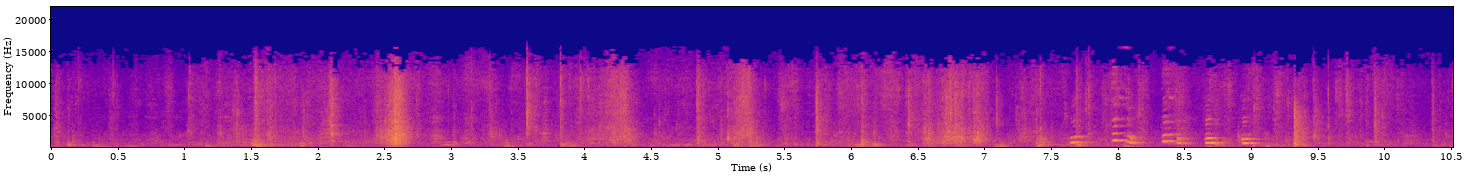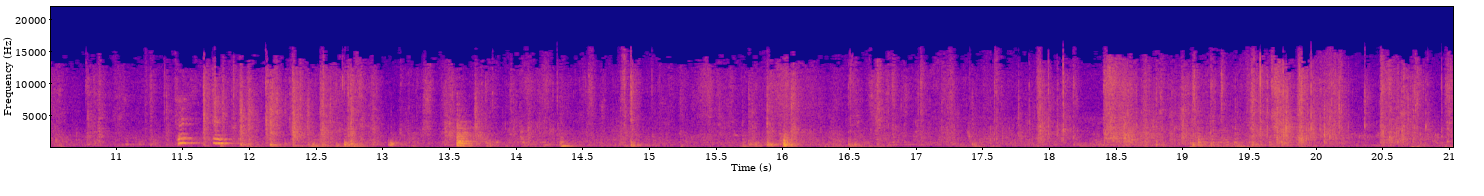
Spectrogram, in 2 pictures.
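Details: Four-week-old Boerboel pups with their mother Aston, living alongside other dogs, give thin high whimpering yelps in scattered bursts, clustered midway through, over a busy, rustling indoor background.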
